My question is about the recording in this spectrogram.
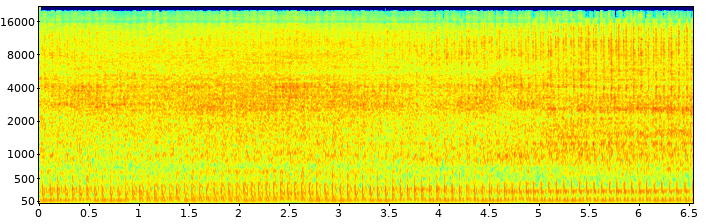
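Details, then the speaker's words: Yamaha Raptor 700R after engine rebuild, first run with FMF pipe: very loud, choppy single-cylinder bark at fast idle with sharp pops, shooting flames and backfiring as it still needs a fuel tune; programmer to be fitted. "She's shooting flames. We got to put that programmer on her to clean that up."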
